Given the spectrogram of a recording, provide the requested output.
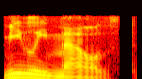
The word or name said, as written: mealy-mouthed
